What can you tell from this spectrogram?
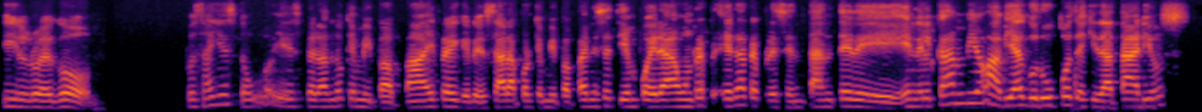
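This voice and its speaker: A woman's voice: on the low side, unhurried, no echo, muffled recording. A woman with a northern Mexican accent casually telling stories from her own life in a colloquial, rambling way, acting out remembered dialogue. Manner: animated retelling, acts out remembered dialogue. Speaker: storyteller recalling own childhood. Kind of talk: casual oral life-story narration.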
